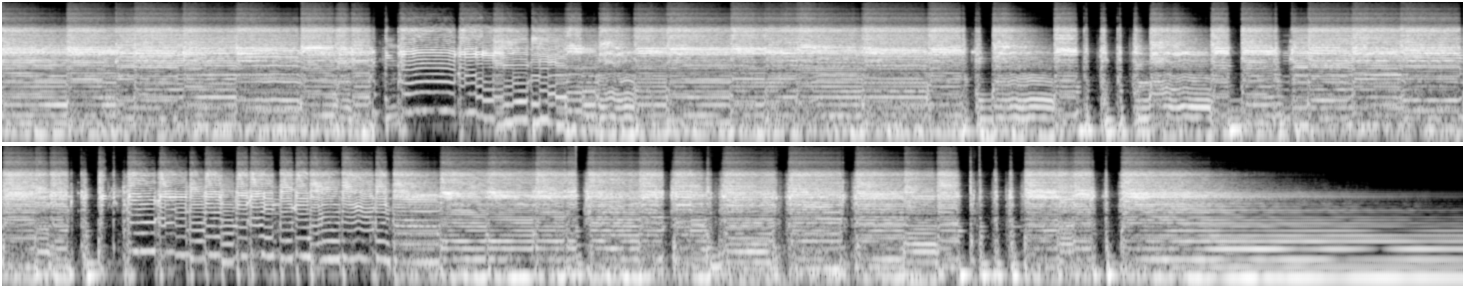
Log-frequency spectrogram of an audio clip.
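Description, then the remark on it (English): Crunchy overdriven electric guitar on the bridge pickup, strummed chords and riffs with a gritty, bright distortion, played loud and alone, ending on a sustained ringing chord. “Cool sound, so let's go with a crunch sound.”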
